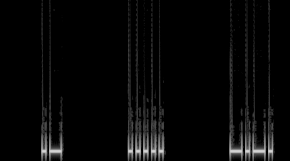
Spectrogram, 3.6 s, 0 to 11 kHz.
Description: Morse code, heard as a keyed tone, about 25 wpm, spaced as for 9 wpm, 700 Hz. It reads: A5C
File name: course / 25:10wpm / 093 Lesson 16e - Letter c - Three Characters 25wpm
